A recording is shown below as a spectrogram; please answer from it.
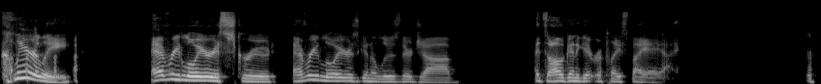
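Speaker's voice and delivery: thick, heavy, laid-on sarcasm throughout. Raising a hot topic before wrapping up: heavy sarcasm. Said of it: "I cannot put any more sarcasm on this".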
